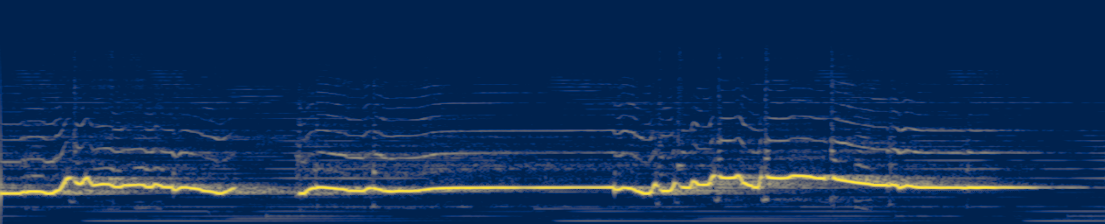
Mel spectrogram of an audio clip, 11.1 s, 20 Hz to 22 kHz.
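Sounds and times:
bamboo flute long note: 0.0 - 10.8.

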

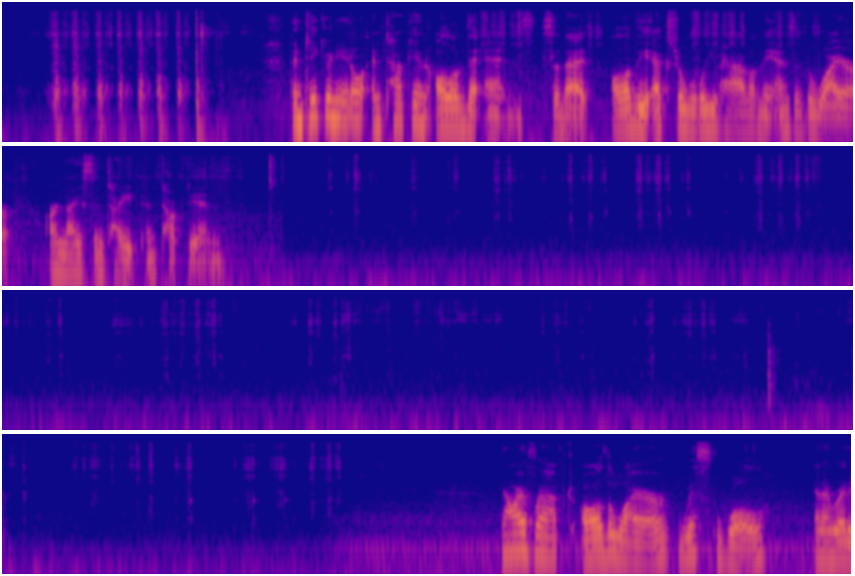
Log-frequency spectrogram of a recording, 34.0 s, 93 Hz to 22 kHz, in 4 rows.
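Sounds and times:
low steady hum: 0.0 - 14.9, 16.6 - 34.0
felting needle clicks: 22.3 - 29.4.

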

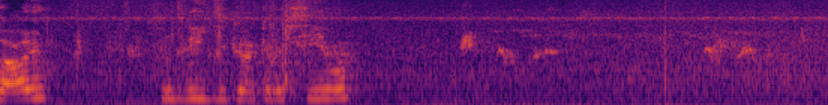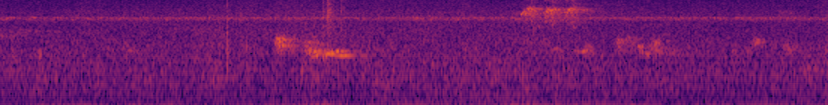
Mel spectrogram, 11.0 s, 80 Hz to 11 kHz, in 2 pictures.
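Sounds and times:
high insect note: 0.0 - 11.0
low steady rumble: 0.0 - 11.0
bird chirps: 0.4 - 8.1, 8.8 - 11.0.

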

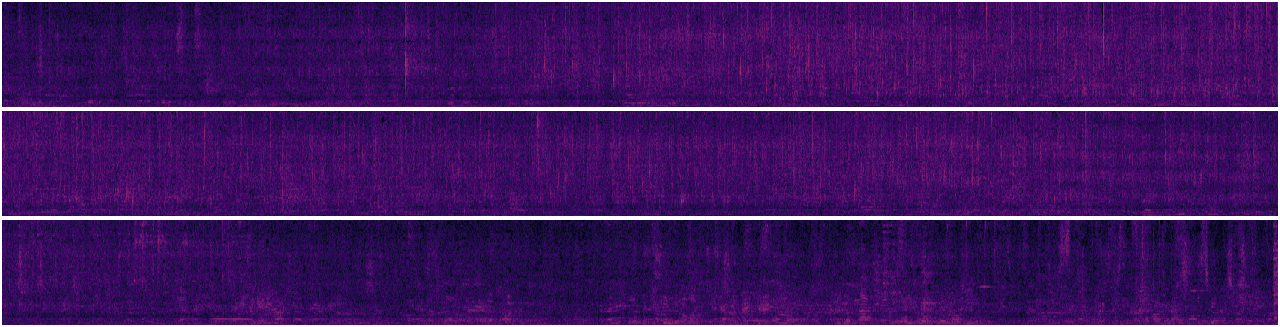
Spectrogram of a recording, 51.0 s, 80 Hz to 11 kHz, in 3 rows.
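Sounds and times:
chatter of passers-by: 0.0 - 51.0
fountain water trickling: 0.0 - 51.0.

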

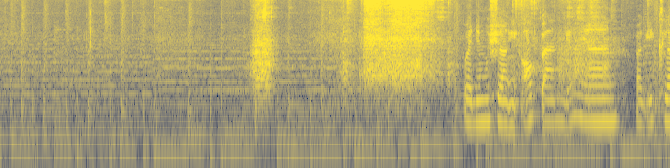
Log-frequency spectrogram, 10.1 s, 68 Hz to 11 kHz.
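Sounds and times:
background music: 0.0 - 10.0
roller blind rattling: 3.7 - 9.2.

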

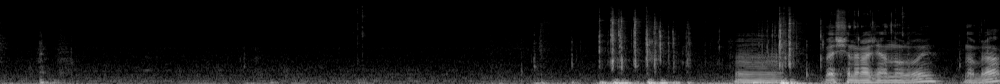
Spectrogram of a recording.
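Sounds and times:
computer keyboard typing: 6.0 - 9.8.

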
